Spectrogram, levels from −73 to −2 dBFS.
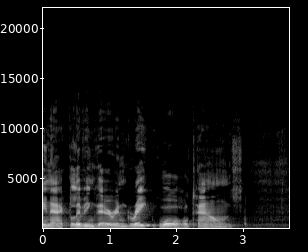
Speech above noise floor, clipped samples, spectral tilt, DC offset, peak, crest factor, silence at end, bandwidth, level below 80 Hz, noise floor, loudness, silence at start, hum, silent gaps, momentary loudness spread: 28 dB; under 0.1%; -5 dB/octave; under 0.1%; -8 dBFS; 16 dB; 0.75 s; 13 kHz; -62 dBFS; -51 dBFS; -23 LUFS; 0 s; none; none; 10 LU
